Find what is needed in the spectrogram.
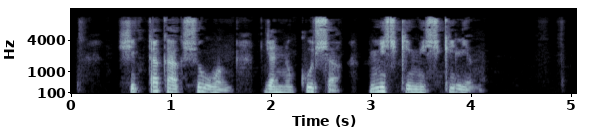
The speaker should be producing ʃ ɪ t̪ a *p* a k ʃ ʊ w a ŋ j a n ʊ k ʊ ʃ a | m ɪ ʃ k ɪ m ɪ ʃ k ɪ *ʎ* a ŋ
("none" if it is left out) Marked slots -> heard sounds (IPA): k, ʎ

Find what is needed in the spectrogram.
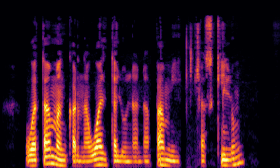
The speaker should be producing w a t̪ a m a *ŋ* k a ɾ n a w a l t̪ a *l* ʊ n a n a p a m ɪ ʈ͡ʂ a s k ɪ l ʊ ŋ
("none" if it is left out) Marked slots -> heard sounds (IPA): ŋ, l

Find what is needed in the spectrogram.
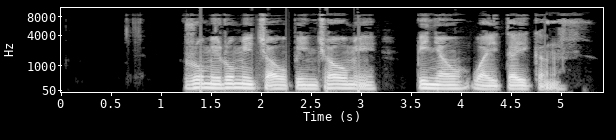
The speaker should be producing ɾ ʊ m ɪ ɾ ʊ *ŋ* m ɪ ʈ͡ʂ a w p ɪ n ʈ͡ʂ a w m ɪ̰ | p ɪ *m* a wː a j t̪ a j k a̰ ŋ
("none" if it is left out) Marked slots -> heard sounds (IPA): none, ɲ

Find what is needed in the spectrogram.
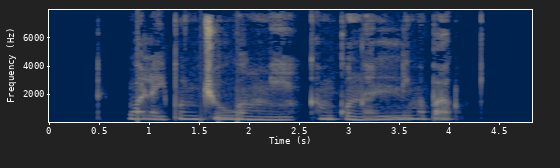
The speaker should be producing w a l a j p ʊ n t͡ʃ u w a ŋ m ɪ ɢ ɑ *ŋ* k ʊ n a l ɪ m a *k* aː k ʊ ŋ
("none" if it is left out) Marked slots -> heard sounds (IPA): m, p

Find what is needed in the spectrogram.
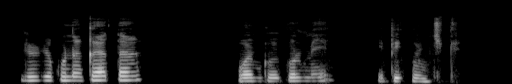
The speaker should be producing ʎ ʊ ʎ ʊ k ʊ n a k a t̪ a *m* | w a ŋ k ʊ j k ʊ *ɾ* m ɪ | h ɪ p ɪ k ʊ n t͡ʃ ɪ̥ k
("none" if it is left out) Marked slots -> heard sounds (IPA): none, l

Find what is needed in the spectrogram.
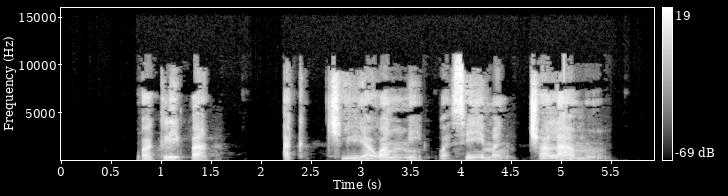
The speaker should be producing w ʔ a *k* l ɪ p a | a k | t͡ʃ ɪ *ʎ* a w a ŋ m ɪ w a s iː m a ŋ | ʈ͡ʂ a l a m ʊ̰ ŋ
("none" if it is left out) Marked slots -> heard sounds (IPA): k, ʎ

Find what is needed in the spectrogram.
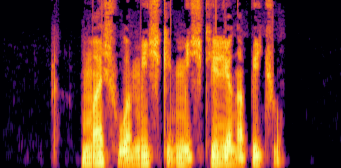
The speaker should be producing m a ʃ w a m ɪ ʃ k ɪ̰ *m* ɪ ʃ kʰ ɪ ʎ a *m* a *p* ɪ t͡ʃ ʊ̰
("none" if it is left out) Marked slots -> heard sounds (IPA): m, ŋ, p

